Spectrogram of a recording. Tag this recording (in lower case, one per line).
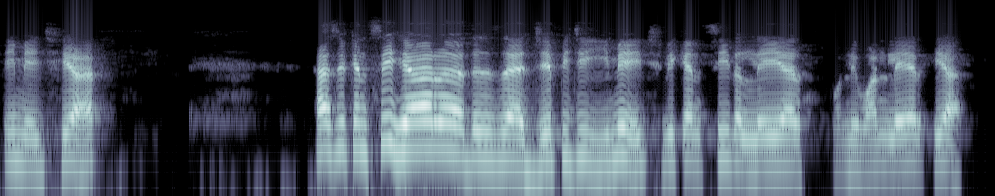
speech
